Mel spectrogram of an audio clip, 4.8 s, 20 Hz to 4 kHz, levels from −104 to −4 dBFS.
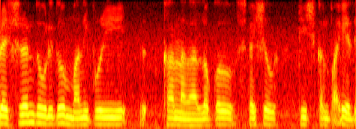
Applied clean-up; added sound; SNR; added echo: none; none; none; none.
